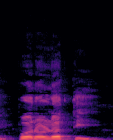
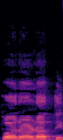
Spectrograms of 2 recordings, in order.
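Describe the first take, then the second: First: परिणति said slowly, each syllable spelled out clearly; slow dictation-style परिणति; slow careful pronunciation. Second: Said in the usual way. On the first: Shown as a demonstration. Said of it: "तो परिणति सही है". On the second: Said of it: "परिणति नहीं".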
